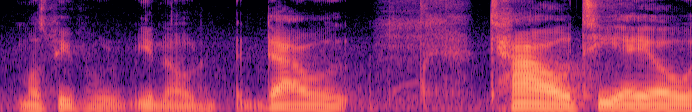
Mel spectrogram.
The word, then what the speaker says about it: Tao: And that's most people, you know, Tao, T-A-O is pronounced Tao, D-A-O. I may be wrong about that.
